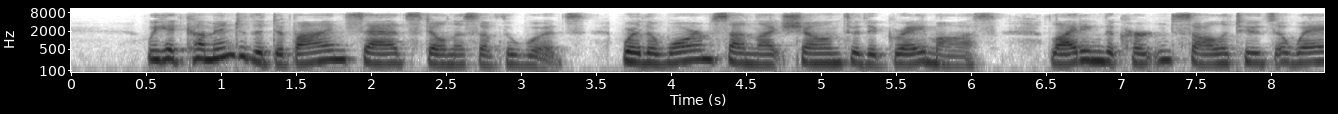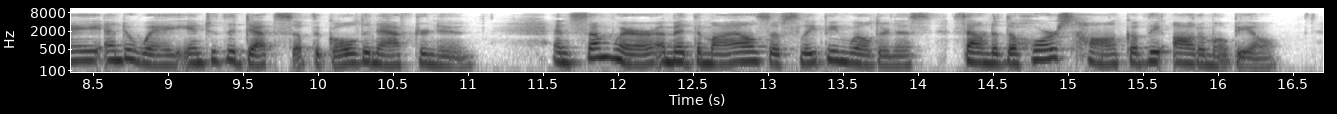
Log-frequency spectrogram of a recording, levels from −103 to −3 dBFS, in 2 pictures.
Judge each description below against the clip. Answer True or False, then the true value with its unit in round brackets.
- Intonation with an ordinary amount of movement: True (3.4 semitones)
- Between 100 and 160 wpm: False (175 wpm)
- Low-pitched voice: False (185 Hz)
